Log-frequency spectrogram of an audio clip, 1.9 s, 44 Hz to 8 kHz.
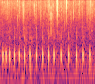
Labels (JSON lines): {"label": "biophony, pulse", "recorder": "SoundTrap 500"}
